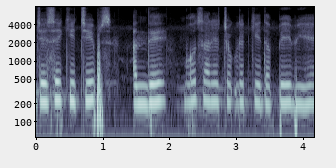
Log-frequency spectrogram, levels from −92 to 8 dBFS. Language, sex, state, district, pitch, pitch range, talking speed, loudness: Hindi, female, Arunachal Pradesh, Papum Pare, 210 Hz, 205-220 Hz, 155 wpm, -19 LUFS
